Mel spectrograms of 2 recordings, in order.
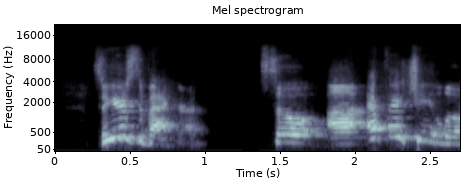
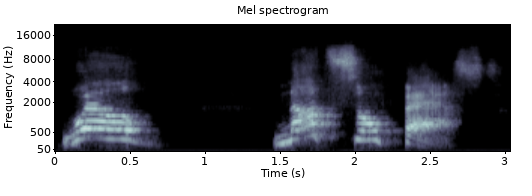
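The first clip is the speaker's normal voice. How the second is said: much higher, very slow teasing drawl; dramatic not so fast; 13 semitones higher, 5 dB louder, much slower than usual. Acted. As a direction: stretch it out, teasing. Dramatic turn.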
